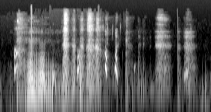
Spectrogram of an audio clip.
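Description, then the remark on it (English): A sleeping female dog having a dream makes dream noises: a low, muffled growl, then scattered snuffles, breathy huffs and a few short high whimpers in an irregular, twitchy rhythm. “These are the sounds of little Mia having a bit of a dream.”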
